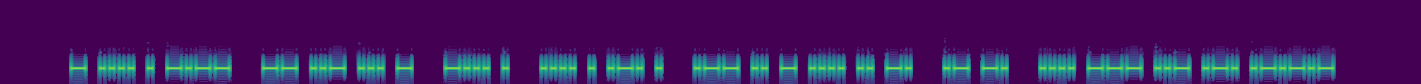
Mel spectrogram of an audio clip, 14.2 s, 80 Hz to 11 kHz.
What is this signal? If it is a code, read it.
Morse code, heard as a keyed tone, about 25 wpm, 700 Hz. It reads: THEY MUST BE HERE WITHIN AN HOUR.
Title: Sentences from Top 1000 Words - Review Part 4 - 25wpm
